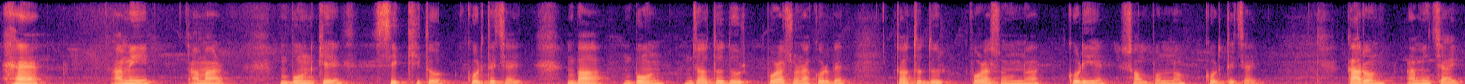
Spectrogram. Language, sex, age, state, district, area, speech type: Bengali, male, 18-30, West Bengal, Bankura, urban, spontaneous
